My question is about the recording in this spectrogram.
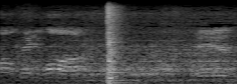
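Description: Faint background voices, with a single sharp knock about a second in.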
